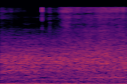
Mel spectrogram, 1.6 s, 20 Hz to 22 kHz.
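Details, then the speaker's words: Webasto Thermo Pro 90 heater on a Demag AC220 crane, during a 20-second diagnostic component test of the combustion air fan. A steady, even whir at constant pitch with no rattle. Combustion air fan running normally. "that is on. Can hear that going. We can also see that it's working as well."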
